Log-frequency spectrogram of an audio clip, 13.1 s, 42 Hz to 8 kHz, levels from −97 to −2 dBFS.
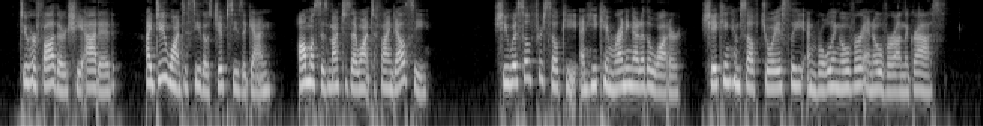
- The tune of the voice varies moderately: Yes, average, 3.2 semitones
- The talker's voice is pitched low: No, high, 215 Hz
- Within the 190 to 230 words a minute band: Yes, fast, 205 wpm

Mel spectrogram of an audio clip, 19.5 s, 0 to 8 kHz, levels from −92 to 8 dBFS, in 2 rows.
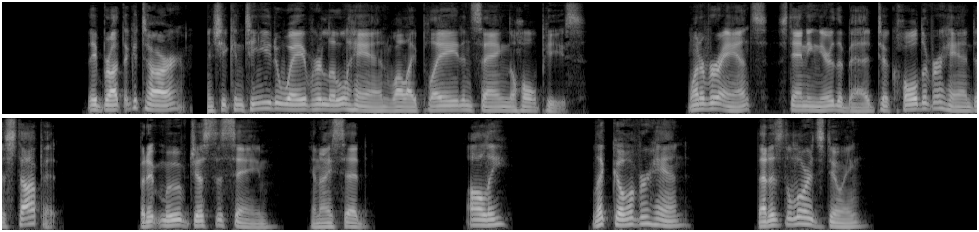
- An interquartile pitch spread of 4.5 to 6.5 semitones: Yes, average, 5.0 semitones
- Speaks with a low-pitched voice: Yes, low, 120 Hz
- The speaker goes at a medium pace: Yes, average, 170 wpm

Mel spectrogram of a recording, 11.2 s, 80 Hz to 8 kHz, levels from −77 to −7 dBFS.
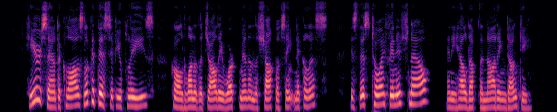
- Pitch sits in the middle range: Yes, medium, 175 Hz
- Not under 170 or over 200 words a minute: Yes, average, 175 wpm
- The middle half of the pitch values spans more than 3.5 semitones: Yes, average, 4.5 semitones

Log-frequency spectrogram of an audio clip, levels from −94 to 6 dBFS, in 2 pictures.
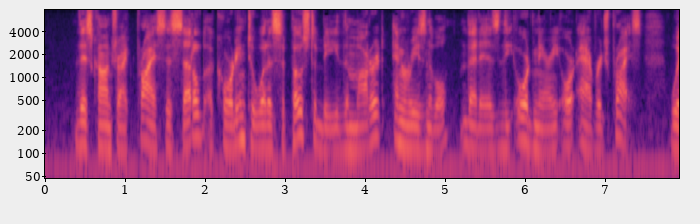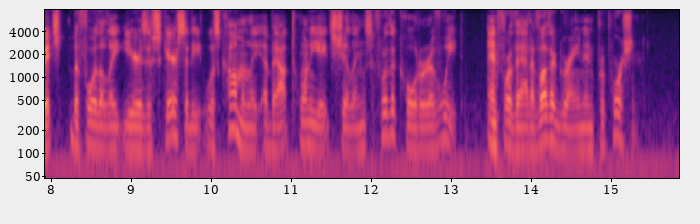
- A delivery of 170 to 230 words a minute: Yes, average, 180 wpm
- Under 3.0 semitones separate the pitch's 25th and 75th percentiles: Yes, narrow, 2.6 semitones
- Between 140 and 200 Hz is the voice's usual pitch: No, low, 115 Hz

